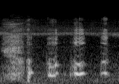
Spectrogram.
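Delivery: high sharp scandalized gasp; mock gasp. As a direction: gasp like you just caught them. Shocked by girl's comment.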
